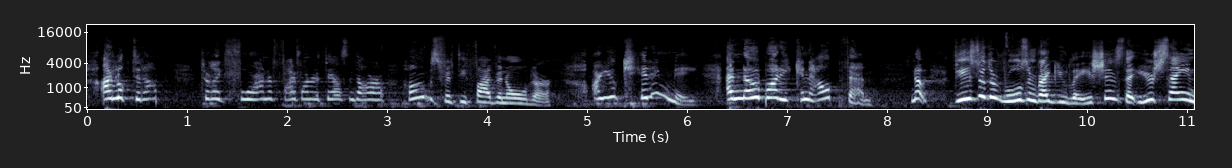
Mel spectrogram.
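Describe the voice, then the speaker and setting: A loud woman's extremely high voice with very wide pitch swings at a fairly quick pace, over noticeable background noise. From South Jersey. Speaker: resident speaking at public comment. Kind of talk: public comment at council meeting. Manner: loud, forceful; halting, many restarts.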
